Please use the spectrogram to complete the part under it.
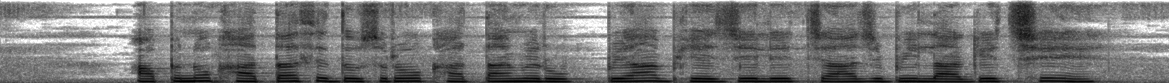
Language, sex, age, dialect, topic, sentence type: Maithili, female, 25-30, Angika, banking, question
